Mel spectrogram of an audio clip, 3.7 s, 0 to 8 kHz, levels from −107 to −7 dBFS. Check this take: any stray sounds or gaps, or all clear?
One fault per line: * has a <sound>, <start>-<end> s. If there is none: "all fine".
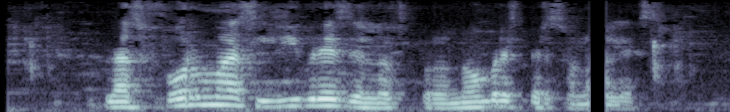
* has a dropout, 2.9-3.0 s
